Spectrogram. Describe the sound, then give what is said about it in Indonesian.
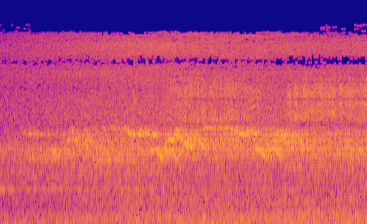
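Shrill squealing of small monkeys in their cages at night, thin, wavering high cries rising and falling over a constant hissing background throughout. “Dan sekarang aku harus melewati kandang mereka di malam hari pula. Berisik banget sih ini monyet-monyet.”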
